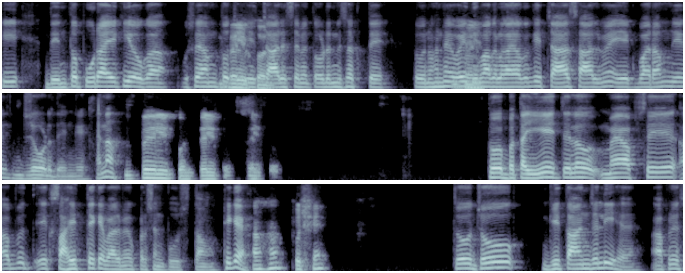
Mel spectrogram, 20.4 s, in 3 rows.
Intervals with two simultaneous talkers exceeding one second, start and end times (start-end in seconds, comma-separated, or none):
none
